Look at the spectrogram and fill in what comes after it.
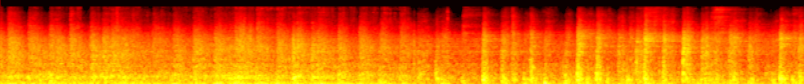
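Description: Passenger train running, heard from on board: a steady rumble of the coach with wheels clattering over rail joints, the clacks sharper and more frequent from about five seconds in.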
